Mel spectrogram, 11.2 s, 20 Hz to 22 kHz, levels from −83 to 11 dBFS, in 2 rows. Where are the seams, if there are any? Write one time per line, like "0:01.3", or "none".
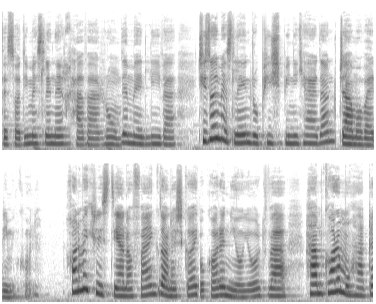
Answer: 0:01.0
0:01.8
0:05.0
0:07.9
0:08.5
